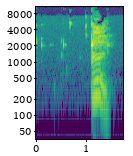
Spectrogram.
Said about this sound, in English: Let's have a sip of this vodka and see.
